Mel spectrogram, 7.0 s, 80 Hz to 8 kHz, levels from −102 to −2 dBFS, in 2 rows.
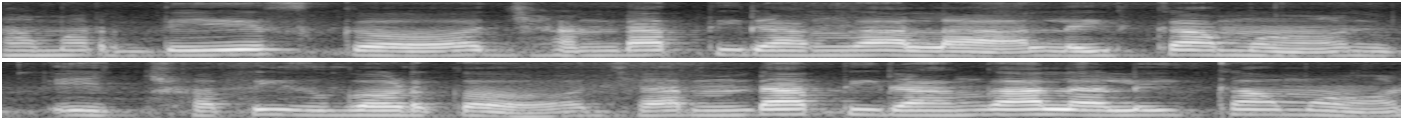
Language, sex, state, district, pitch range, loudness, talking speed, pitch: Chhattisgarhi, female, Chhattisgarh, Sarguja, 185-210 Hz, -19 LUFS, 130 wpm, 200 Hz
